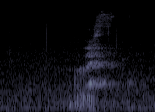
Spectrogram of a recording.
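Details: Cavalier King Charles Spaniel at a home whelping, mother Paris delivering her first newborn puppies: a single brief squeaky whine rising then falling, under one second long, over a quiet indoor background.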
